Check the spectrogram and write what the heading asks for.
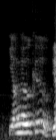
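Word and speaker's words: Younghoe Koo: Young Hoku.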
